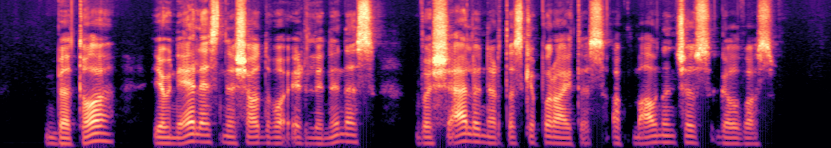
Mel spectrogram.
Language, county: Lithuanian, Alytus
